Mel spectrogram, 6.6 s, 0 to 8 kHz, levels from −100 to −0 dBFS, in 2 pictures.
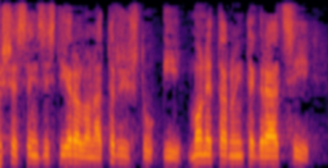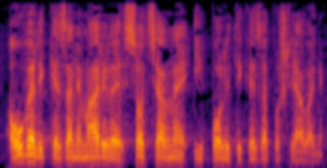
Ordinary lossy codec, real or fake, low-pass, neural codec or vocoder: none; real; 7.2 kHz; none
